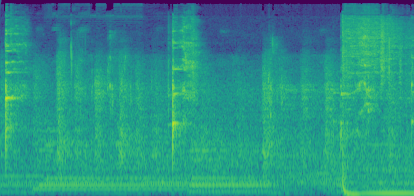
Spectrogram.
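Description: A spoon stirs kokum extract (aagal) into Maharashtrian sol kadhi in a bowl, giving a few light clinks against the vessel over a steady low background hum.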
